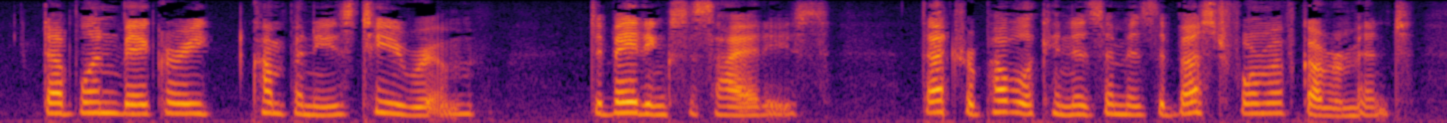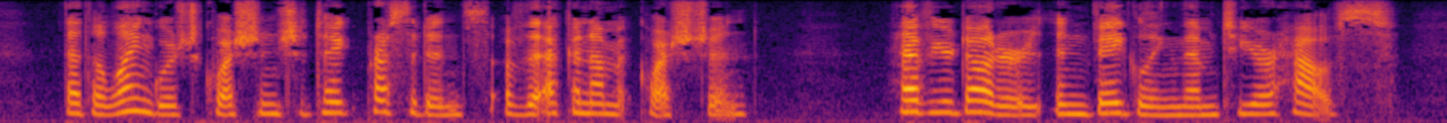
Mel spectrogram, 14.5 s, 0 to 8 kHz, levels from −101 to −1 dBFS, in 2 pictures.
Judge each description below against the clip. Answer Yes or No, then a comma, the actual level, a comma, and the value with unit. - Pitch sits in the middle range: No, high, 235 Hz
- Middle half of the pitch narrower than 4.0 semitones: Yes, average, 2.9 semitones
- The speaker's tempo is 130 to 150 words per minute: Yes, slow, 135 wpm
